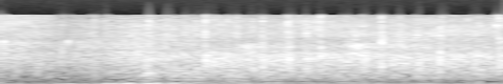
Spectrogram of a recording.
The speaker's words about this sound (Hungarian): Ezt a tapsot ezért a digitális fényképért kapta Cintos Ödön fotós.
